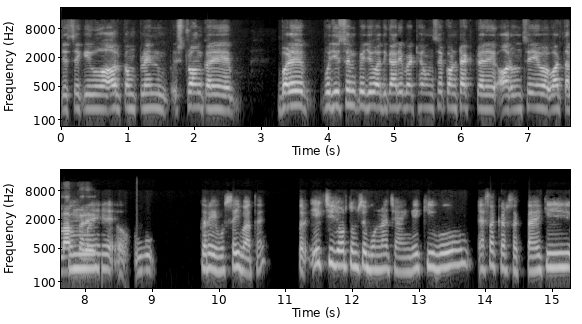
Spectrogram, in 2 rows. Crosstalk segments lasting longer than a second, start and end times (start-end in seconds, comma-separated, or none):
none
